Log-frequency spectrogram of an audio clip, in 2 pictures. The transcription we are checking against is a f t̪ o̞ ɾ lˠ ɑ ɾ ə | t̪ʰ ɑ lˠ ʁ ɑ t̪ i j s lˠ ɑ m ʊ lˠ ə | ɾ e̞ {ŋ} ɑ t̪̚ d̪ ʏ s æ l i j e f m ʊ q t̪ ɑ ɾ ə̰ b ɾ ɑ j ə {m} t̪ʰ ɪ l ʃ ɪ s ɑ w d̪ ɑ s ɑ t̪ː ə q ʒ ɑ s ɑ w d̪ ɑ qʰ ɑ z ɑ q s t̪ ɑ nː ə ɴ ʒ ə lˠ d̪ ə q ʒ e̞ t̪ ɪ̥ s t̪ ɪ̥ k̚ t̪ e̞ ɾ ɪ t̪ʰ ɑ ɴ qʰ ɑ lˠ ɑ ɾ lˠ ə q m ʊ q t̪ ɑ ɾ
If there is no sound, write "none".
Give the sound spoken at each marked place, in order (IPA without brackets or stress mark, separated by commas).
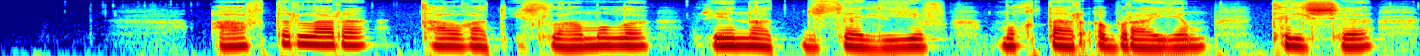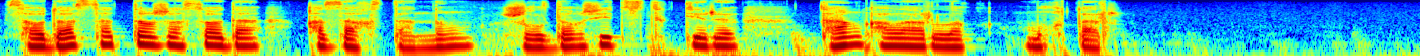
n, m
